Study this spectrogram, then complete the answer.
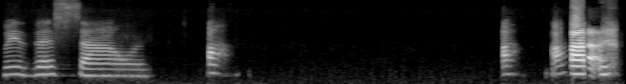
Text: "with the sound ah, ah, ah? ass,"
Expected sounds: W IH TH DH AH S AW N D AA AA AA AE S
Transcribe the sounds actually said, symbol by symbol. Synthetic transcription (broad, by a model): W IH DH AH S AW N AA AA AA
